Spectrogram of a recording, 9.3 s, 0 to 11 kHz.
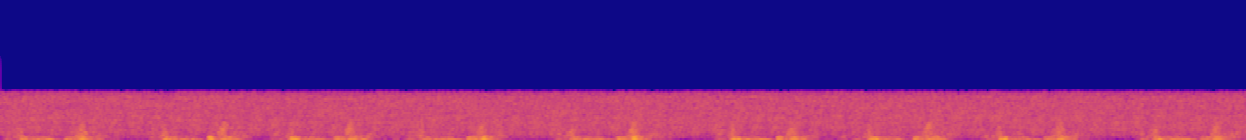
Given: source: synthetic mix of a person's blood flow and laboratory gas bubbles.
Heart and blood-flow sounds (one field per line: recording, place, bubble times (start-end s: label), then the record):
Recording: Doppler ultrasound of blood flow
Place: precordium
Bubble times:
no bubbles
From the record:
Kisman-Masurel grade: 000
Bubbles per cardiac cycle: 0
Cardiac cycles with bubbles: 0%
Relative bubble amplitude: no bubbles discernible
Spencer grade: 0 (complete lack of bubble signals)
